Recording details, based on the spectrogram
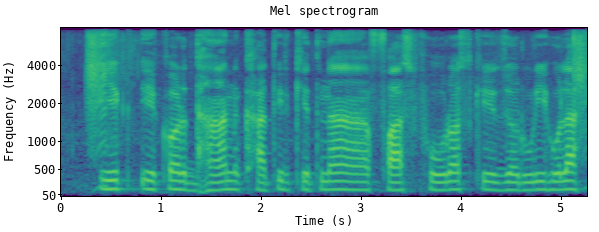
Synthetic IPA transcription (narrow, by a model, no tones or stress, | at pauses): eːkekəɾd̪ʱankʰat̪iɾket̪napʰaspʰoɾəsked͡ʒəɾuɾiɦola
